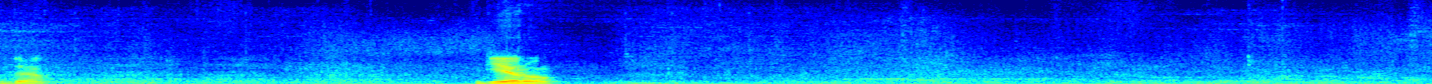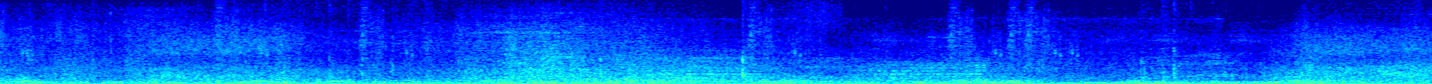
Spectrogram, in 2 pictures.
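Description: Fiery spell blasts burst and crackle.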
